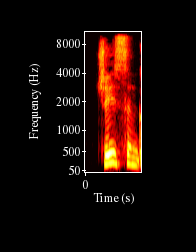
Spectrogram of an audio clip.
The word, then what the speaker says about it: Jason: 第三个给大家讲的美句呢，出现在视频里的 12分钟36秒，它这个字幕翻译的是不对的，它说 Jason got a full ride to college，它翻译的是杰森啊一路直通大学，这里面翻译的稍微有一些小问题啊。我们首先来看这个发音，然后再来讲它翻译的问题。先说一个字母的发音，这个字母读 J，很多人翻成 G、 G 都不对，发 J。 Jason， Jason got a full ride to college。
